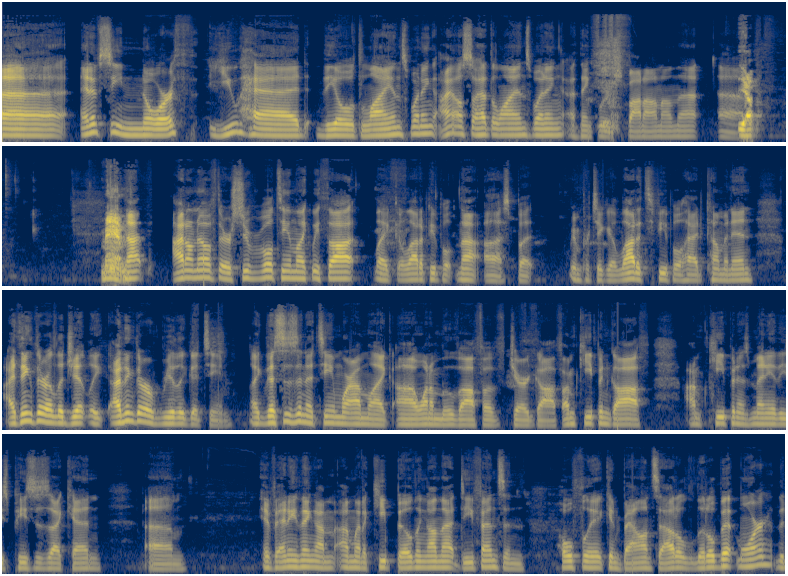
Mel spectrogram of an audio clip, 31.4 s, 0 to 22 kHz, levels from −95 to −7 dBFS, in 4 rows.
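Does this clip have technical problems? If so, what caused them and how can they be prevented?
Yes. The speech has brief skips at 9.85, 13.85, 17.84, 21.83 and 29.82 s. Each loses well under ten milliseconds of sound, and the two sides are butted together with no gap. The skips fall on a grid of about 4 s. The likely cause is audio missing between chunks: the recorder handles 4-second blocks and drops a sliver while closing one and opening the next. Prevent this by using gapless, overlapping or double-buffered chunk handling.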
